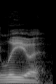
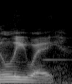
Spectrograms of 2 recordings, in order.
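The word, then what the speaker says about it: Liyue: Leo shiing Leo okay why do the foreigners pronounce it Leo I'm going to go with leeway only those who have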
